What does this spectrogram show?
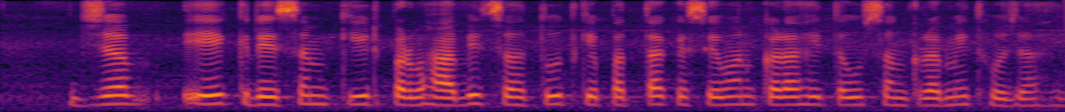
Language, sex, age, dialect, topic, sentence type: Magahi, female, 51-55, Western, agriculture, statement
